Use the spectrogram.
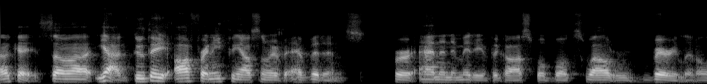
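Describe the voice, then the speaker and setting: Talking at a fairly quick pace with hardly any pauses, a man speaks at a medium pitch with ordinary pitch variation. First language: not English. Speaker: pastor and apologetics speaker. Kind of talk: interview on theology.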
